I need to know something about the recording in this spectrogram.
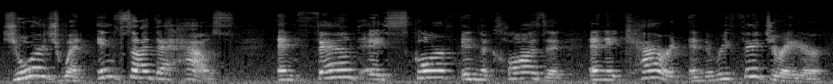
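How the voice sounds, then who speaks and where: A woman hosting a children's storytime, reading aloud and addressing young kids in an expressive, sing-song, deliberate way. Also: fairly high pitch, recorded from a distance, a little hiss or hum, low-quality recording. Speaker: library storytime host.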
